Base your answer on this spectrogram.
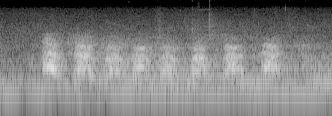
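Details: A neighbour's dog barks from a distance on a homestead, a quick, steady run of short, mid-pitched woofs.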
